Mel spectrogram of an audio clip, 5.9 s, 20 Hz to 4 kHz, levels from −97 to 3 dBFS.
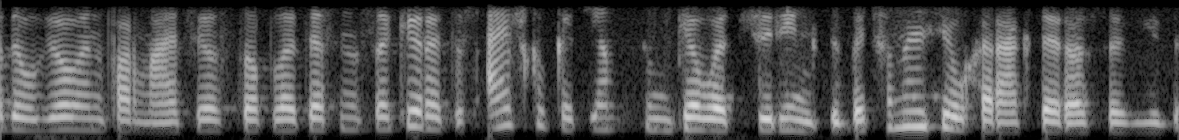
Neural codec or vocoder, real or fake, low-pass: none; real; 3.6 kHz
